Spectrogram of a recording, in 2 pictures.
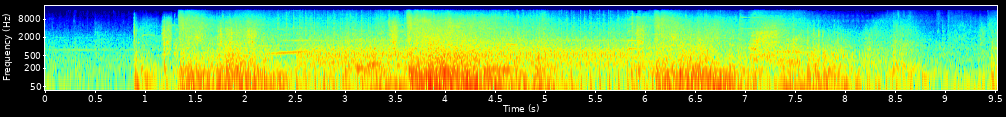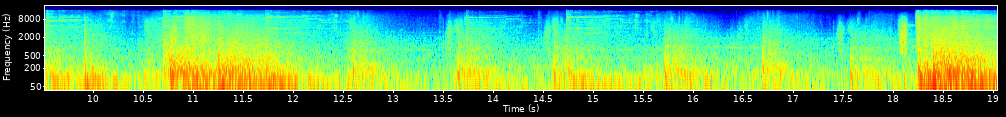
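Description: Game spell blasts and weapon hits crash and burst in quick, loud bursts.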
